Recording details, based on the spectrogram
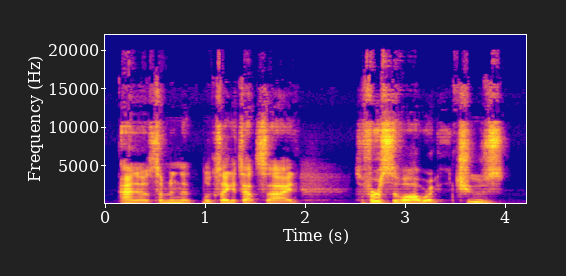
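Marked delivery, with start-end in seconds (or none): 2.5-3.9 high voice cracking and breaking mid-line. Narrating a drawing tutorial, the speaker's voice cracks. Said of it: "that's a terrible voice crack".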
